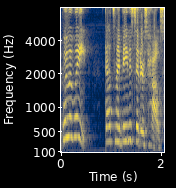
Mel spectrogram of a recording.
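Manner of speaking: sudden high alarm, "wait" repeated fast; a little girl realizing something's wrong; alarmed child. Retold or imitated. Child notices passing house, alarmed.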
